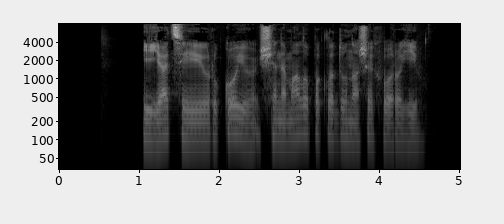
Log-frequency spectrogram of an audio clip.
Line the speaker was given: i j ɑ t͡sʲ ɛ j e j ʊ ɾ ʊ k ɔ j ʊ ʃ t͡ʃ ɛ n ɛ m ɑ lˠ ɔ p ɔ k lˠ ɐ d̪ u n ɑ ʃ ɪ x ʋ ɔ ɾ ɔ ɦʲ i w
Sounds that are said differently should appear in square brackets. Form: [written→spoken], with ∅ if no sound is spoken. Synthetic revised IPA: i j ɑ t͡sʲ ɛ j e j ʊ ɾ ʊ k ɔ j ʊ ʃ t͡ʃ ɛ n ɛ m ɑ lˠ ɔ p ɔ k lˠ ɐ d̪ u n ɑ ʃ ɪ x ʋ ɔ ɾ ɔ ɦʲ i w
